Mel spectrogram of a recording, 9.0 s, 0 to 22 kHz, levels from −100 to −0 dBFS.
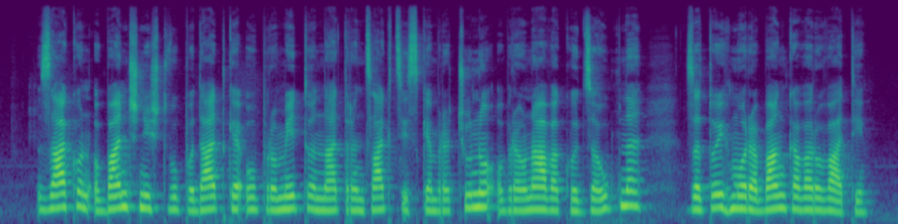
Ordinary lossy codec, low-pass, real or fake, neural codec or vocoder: none; 19.8 kHz; fake; vocoder, 44.1 kHz, 128 mel bands every 512 samples, BigVGAN v2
